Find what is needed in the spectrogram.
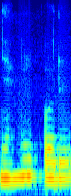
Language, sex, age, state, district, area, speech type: Malayalam, female, 18-30, Kerala, Wayanad, rural, spontaneous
